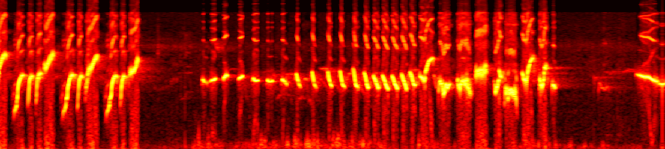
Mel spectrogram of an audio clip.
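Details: White-rumped shama singing for a training recording: rising whistled phrases, a short pause, then a steady rapid series of ringing chirps that ends in a brief silence and a final whistle.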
